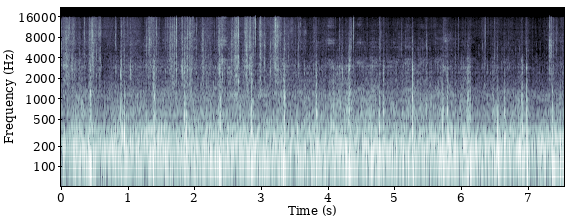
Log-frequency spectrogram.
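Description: Rough rustling and knocking sound right against the microphone as a phone is handled.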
